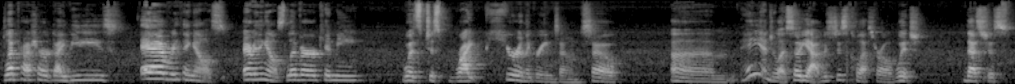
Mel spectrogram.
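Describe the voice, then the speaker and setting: Gravelly-voiced woman in her sixties chatting. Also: mid-range voice, animated, a little slow, echoey room, slight background noise, poor audio. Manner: rambling, reads chat names aloud, many restarts. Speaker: gaming livestream host. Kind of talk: casual chat with live chat readers.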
